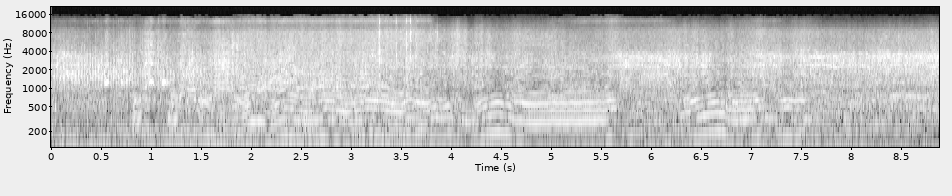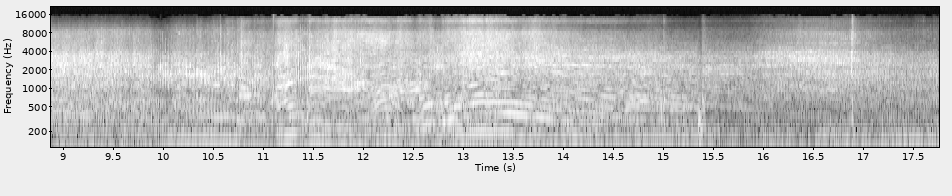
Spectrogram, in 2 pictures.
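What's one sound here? A dirt bike engine revs and roars up and down close by.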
